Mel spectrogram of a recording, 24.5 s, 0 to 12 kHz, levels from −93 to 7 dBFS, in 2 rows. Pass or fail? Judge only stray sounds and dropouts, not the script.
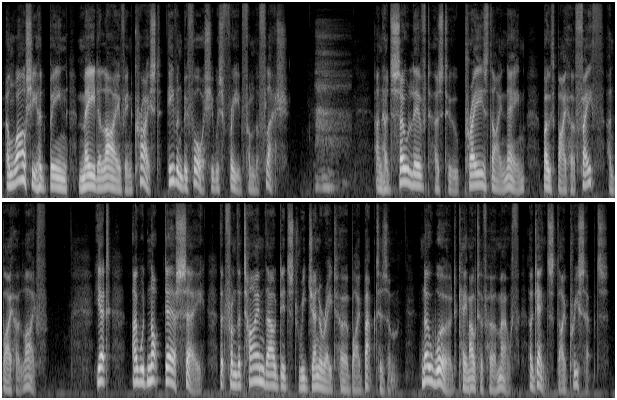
fail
